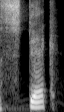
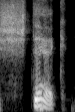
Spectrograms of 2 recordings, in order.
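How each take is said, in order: First: The word begins with a plain s sound. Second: The word begins with a sh sound. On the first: The speaker calls it wrong. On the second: The speaker calls it right.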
